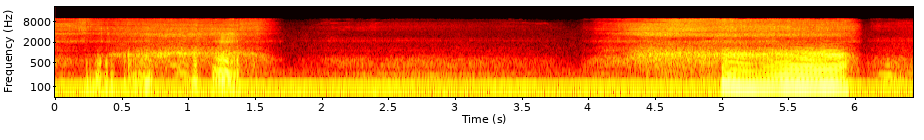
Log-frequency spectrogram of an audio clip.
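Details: Snoring recorded with the SnoreLab app: rough, rattling breath noises during sleep, including a loud buzzing snore near the end, over a steady background hum.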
